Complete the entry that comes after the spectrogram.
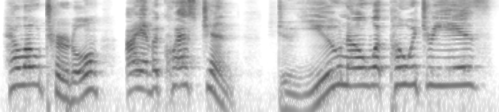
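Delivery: put-on bright curious kid asking; young boy Daniel. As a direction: ask like a curious little boy. Daniel child voice.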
